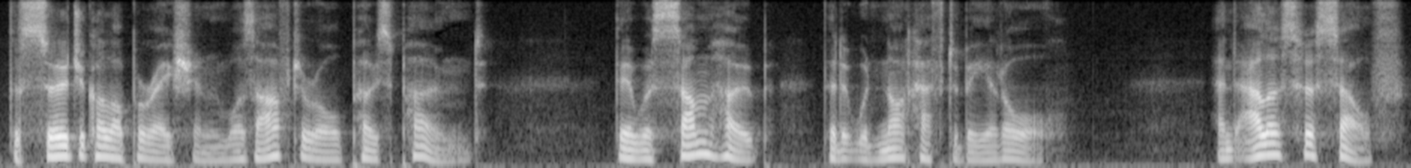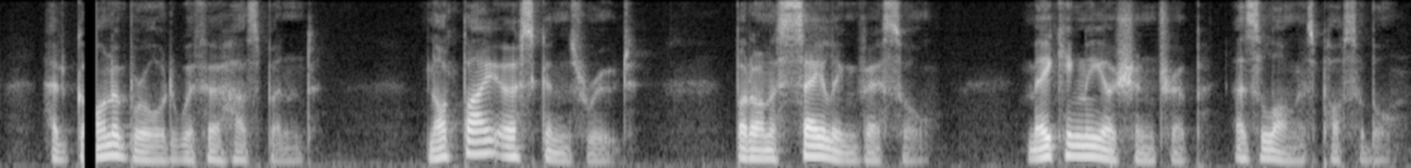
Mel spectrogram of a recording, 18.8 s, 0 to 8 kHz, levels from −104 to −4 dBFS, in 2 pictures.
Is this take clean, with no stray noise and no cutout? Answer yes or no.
no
